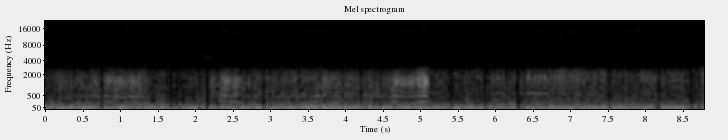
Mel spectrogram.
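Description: A fly buzzing faintly in three short passes, about one, two and a half and five seconds in, the pitch wavering as it moves. Under it is a low steady rumble.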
